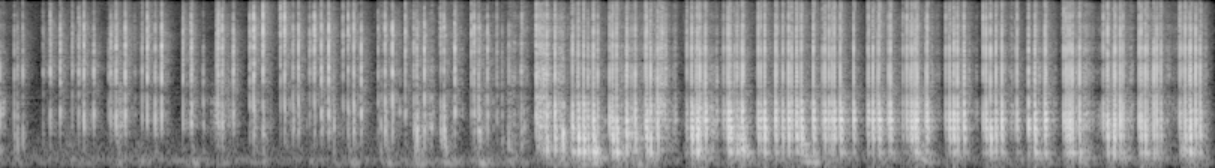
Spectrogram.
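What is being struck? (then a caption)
Paperback book with paper cover. Long nails scratch and tap the paper cover and spine of a thick paperback book held up in the air. Dry, bright, crackly scratches and quick taps come in an irregular rapid stream, with almost no low end. The sound grows noticeably louder and denser after about three and a half seconds.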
